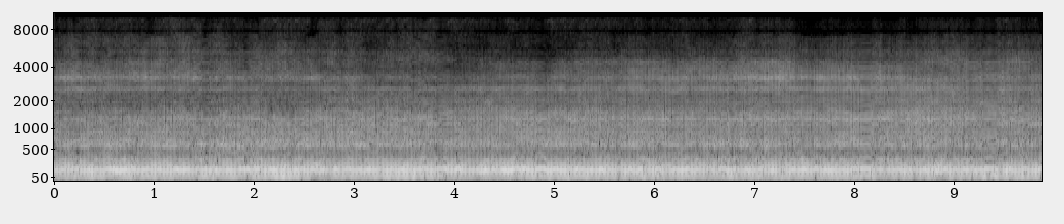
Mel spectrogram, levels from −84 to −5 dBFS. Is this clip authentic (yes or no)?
no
